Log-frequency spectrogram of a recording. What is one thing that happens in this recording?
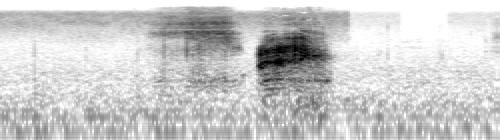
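A spray can hisses in short bursts.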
